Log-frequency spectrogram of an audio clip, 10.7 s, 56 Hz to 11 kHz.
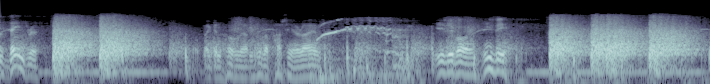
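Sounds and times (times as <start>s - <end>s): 
speech: 0.0s - 1.2s, 3.2s - 9.8s
revolver gunshots as a radio drama sound effect: 0.8s - 2.8s, 8.2s - 10.6s.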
